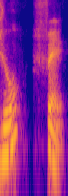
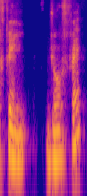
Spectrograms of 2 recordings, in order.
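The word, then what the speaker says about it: je fais: টু to make কোন কিছু করা প্রথম আসে জো ফে এটা উচ্চারণটা কিন্তু জোফে জোফে জোফে নট ফেফে টু ইল এলস নজটা একটু হবে নাফেল এটাকে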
